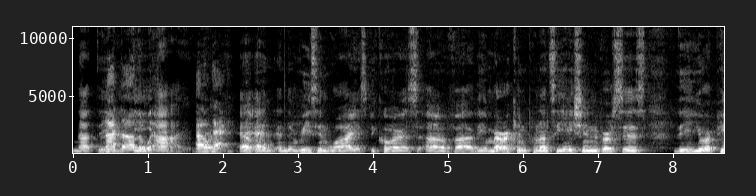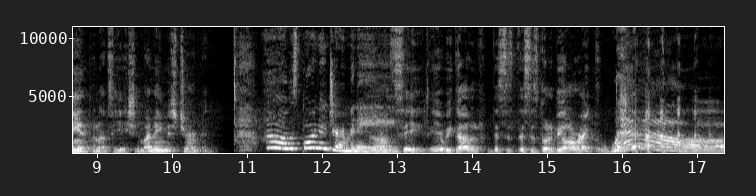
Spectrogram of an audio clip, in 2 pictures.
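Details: Adult man speaking; normal speech.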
